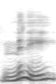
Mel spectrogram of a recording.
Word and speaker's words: many: pronunciation of much and many much much and mini even though it's spelled m-a-n-y we typically say it more like an m-i-n-e-e so many many like minnie mouse um mini how many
